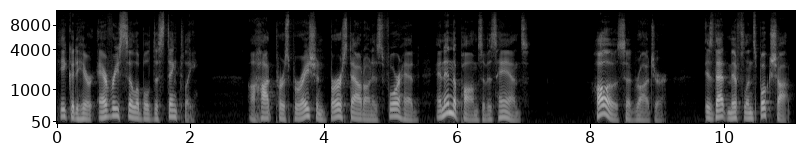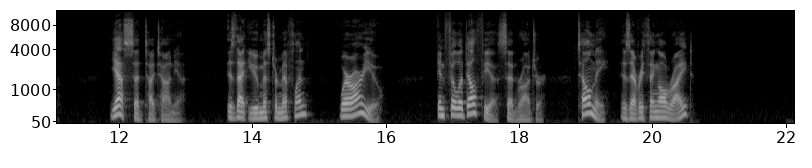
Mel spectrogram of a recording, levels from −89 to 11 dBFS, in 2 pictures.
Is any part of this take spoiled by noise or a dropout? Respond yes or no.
no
